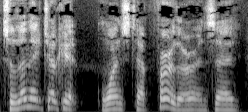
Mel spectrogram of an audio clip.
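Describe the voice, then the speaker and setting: Slightly hoarse man explaining finance. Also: on the high side, measured pace, dry recording. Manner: explanatory, steady. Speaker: financial advisor guest. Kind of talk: radio interview. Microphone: studio microphone.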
